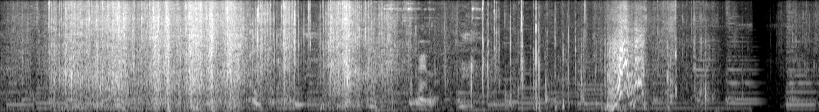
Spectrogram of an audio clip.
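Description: A plastic bag of ice crinkling and rustling as a freshly caught bluegill is packed in with it in a backpack cooler. The rustling is loud for the first few seconds, with another short burst later, over background music.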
